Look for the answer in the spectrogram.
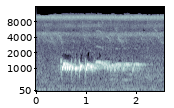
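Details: A local zebra dove (perkutut), described as an active singer with an unusual voice, gives a low, soft coo: a quick stutter of clipped notes running into a rolling, purring trill, over faint background hiss.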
